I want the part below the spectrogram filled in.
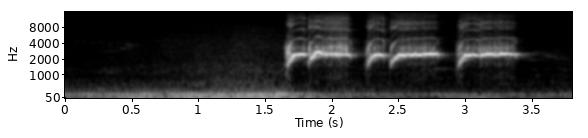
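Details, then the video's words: Caged orange-headed thrush in Singaraja, North Bali, in the morning, kept to tutor other songbirds: three loud, rich, slightly buzzy sustained notes in a row, each under half a second, over faint low hum. "ANIS MERAH Ngeplong Gacor Untuk Pancingan & Masteran Burung"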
